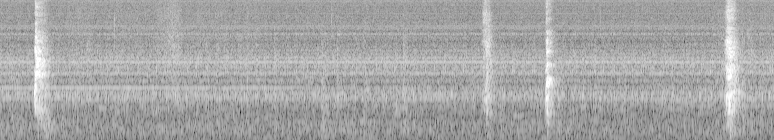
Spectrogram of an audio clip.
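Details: A dog with kennel cough, the cough set off by tracheal palpation (rubbing the windpipe), gives a few short, sharp, dry coughs: the dry, hacking cough typical of kennel cough.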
